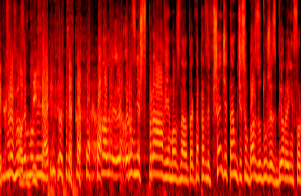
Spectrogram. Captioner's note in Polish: śmiech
